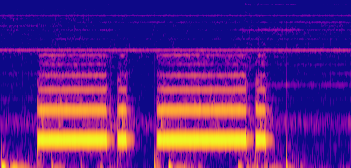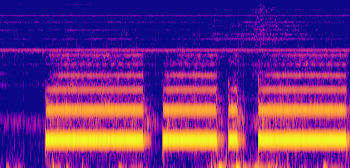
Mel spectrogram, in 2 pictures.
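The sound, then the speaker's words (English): A steady, buzzy Morse code tone, sent on a bug key, keys out a CQ call in two groups, its dashes dragged long and its dots clipped short, giving uneven, sloppy timing. No voices. “So it would be more like this as a sloppy CQ.”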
